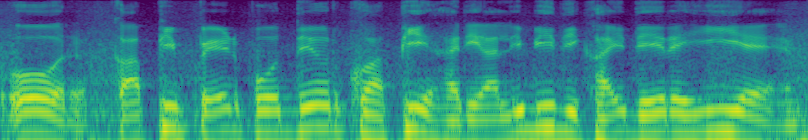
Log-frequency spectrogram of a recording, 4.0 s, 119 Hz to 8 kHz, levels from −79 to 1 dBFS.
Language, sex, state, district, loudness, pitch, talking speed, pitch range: Hindi, male, Rajasthan, Bikaner, -13 LUFS, 135 Hz, 180 wpm, 120-150 Hz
